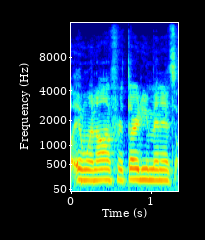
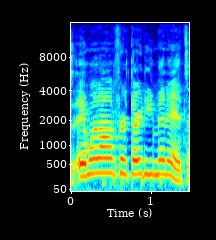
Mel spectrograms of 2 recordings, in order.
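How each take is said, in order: First: Said in the usual way. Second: Mocking, higher and louder; mock her claim, pitched up; mocking quote. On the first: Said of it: "I don't believe the whole". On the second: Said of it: "I'm gonna zoom in and shake my head".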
